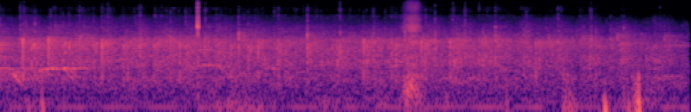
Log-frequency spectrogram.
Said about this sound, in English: Come on up, let's clap for them.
